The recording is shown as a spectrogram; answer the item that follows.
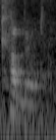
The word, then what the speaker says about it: cupboard: Think of cupboard, for example. Cupboard. It's now just cupboard.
